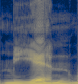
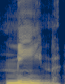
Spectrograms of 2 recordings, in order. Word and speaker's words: mien: I've been saying mien when it's pronounced mean.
